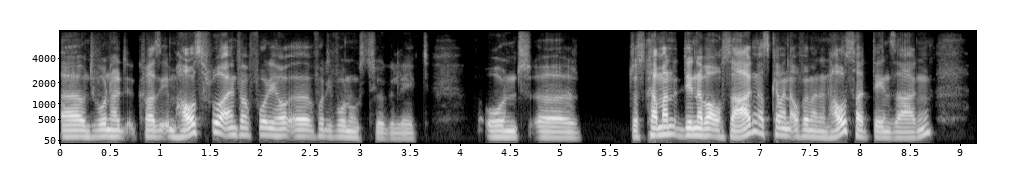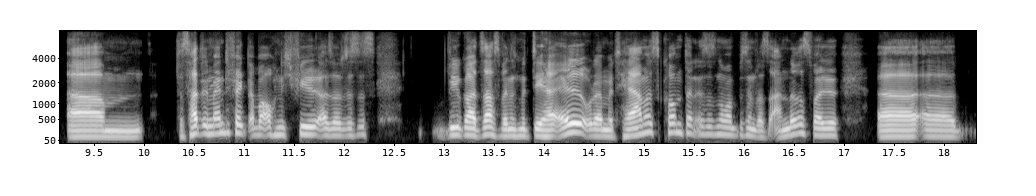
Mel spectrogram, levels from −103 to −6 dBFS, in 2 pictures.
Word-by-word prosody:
äh, 120 0 +3
und 115 -2 0
die - - -10
wurden 125 +1 +1
halt 120 -1 -4
quasi 120 -1 -1
im 120 -2 -4
Hausflur 180 - +4
einfach 150 +1 -1
vor 150 +2 -1
die 140 - -1
Hau 135 +1 0
äh, 125 -1 +2
vor 130 - -8
die 115 -1 -11
Wohnungstür 110 -4 -5
gelegt. 90 0 -10 0.6
Und, 110 -1 -2
äh, 105 -2 0 0.6
das 115 -2 -3
kann 145 -1 +4
man 160 -3 +2
denen 145 0 +5
aber 140 0 +6
auch 120 -4 +3
sagen 110 - +5
das 170 -2 -4
kann 150 - -1
man 135 - 0
auch, 120 - -3
wenn 125 - +1
man 115 - -3
'n 105 - -7
Haus 215 - +3
hat, 105 - -1
denen 105 -2 -3
sagen 105 - -3 0.5
ähm, 115 -1 +2 0.3
das 120 - -9
hat 165 +2 +5
im 170 0 -1
Endeffekt 180 +1 -2
aber 150 - -1
auch 150 - -2
nicht 150 -1 -7
viel 155 -1 0
also 135 0 -2
das 135 +1 -9
ist, 155 - -13 0.5
wie 145 - -3
du 150 - 0
grad 140 -4 +3
sagst, 155 -4 +2
wenn 130 +1 0
es 130 - -3
mit 130 -2 -5
DHL 130 +10 +5
oder 130 0 +1
mit 120 -1 -4
Hermes 155 +9 +1
kommt, 195 -1 -4
dann 175 - -5
ist 160 - -10
es 160 - -9
noch 160 - -6
mal - - -2
'n 140 - -10
bisschen 140 -2 -6
was 115 -2 -8
anderes, 160 +9 -3
weil, 140 -1 0 0.4
äh, - - -1 0.7
äh, - - -4
d - - -19
130 Hz, 240 wpm, -22 LUFS, 115-150 Hz, 0.7 s, aber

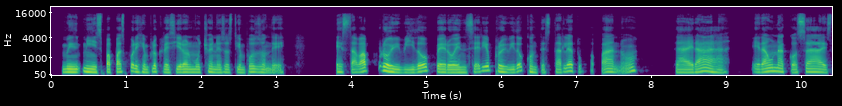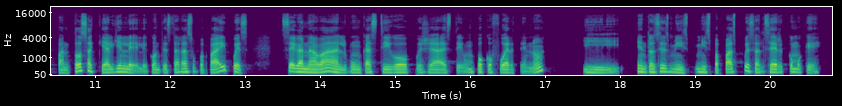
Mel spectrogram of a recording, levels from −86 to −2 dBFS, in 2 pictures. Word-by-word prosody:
mi 130 0 +4
mis 135 -5 +2
papás, 135 +1 +2
por 165 - 0
ejemplo, 140 +1 0
crecieron 130 0 +1
mucho 130 +2 -1
en 125 - 0
esos 125 0 -2
tiempos 130 +3 -1
donde 125 - -3 0.7
estaba 135 +5 +3
prohibido, 145 -1 +3
pero 125 -3 +4
en 120 0 0
serio 200 - 0
prohibido, 130 -5 +1
contestarle 130 +3 -2
a 170 - +3
tu - - -13
papá, 145 -2 -1
¿no? 150 +5 -2
O - - -8 0.5
sea, 120 -1 +1
era 130 -2 +1 0.3
era 135 +2 +2
una 160 -2 +2
cosa 135 +1 +1
espantosa 150 - 0
que 130 -4 -2
alguien 140 +3 +1
le 125 -2 0
le - - -7
contestara 125 +3 -2
a - - +2
su 145 - -8
papá - - +1
y, - - +1
pues - - -2 0.4
se - - +2
ganaba 135 +1 +5
algún 120 0 -2
castigo, 125 0 0
pues 115 - -7
ya, 120 -1 +1
este, 120 - -5
un 130 - -5
poco 130 -2 -1
fuerte, 120 -1 -1
¿no? - - -1 0.5
Y 120 -3 -4 0.2
entonces, 145 0 0
mis 125 -3 -3
mis 130 -2 -3
papás, 130 +3 +1
pues, 165 -6 -1
al 125 +2 -3
ser 130 -2 +1
como 130 -2 -3
que 120 +2 -7
130 Hz, 175 wpm, -24 LUFS, 125-145 Hz, 0.7 s, ganaba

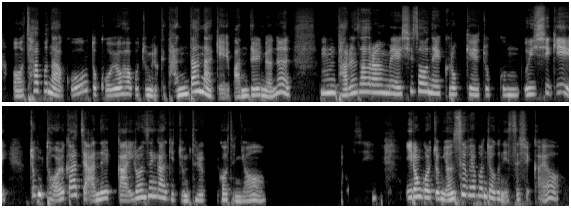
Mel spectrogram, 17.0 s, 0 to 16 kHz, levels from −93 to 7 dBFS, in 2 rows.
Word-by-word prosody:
어 155 +1 -1
차분하고 265 - 0
또 200 - -1
고요하고 195 +3 0
좀 180 -2 -1
이렇게 165 -1 -9
단단하게 200 - +3
만들면은 180 - +1 0.5
음 245 +1 +3
'다른 195 +7 0
사람의 255 -5 +2
시선에 280 0 +1
그렇게 200 -2 -2
쪼끔 185 -1 -6
의식이 215 +6 +2 0.3
좀 315 +2 +3
덜 165 - -1
가지 300 +4 0
않을까.' 185 0 +1
이런 220 +9 +1
생각이 235 -9 -1
좀 145 -3 -3
들거든요. 150 -2 -5 1.2
혹시 465 - -30 0.5
이런 250 +4 +5
걸 230 -2 +2
좀 195 -3 +2
연습해본 280 - +1
적은 200 -8 -1
있으실까요? 200 +7 -7
205 Hz, 255 characters per minute, -29 LUFS, 175-255 Hz, 1.2 s, 이런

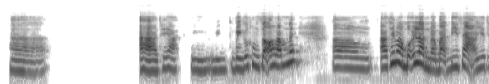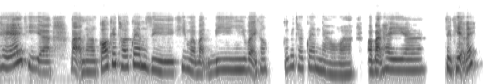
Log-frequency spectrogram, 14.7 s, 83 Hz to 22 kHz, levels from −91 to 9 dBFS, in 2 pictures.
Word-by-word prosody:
À. 195 0 -6 1.3
À, 205 -2 +6
thế 245 - -7
à? 230 -3 -2 0.2
Mình 215 0 -7
mình 220 +1 -6
mình 230 0 +1
cũng 265 - -3
không 290 -3 -2
rõ 260 +1 +7
lắm 285 +2 +4
đấy. 370 +1 +4 0.5
Ờ, 250 -1 -1 0.4
à, 255 +1 +5
thế 340 +4 +4
mà 350 -4 +7
mỗi 275 +3 +2
lần 320 -8 +7
mà 215 -1 0
bạn 215 +1 +2
đi 265 +2 -2
dạo 260 -4 +4
như 260 +2 -4
thế 255 -1 -3
ấy 335 +8 +3
thì, 240 -7 -9
à, 190 -2 -2 0.3
bạn, 215 -4 0
à, 195 0 -4
có 240 +2 +6
cái 320 +1 -1
thói 265 0 -1
quen 300 -3 +1
gì 195 -6 -3
khi 250 - -8
mà 195 -5 -5
bạn 180 +1 -7
đi 220 +2 -6
như 220 0 -4
vậy 220 - -1
không? 220 0 -10 0.2
Có 220 - -12
cái 275 +2 -10
thói 245 - -8
quen 240 -2 -7
nào 175 -5 -7
mà 165 +1 -6 0.2
mà 205 - +1
bạn 195 -1 +4
hay, 220 -2 -1
a, 215 0 -4 0.4
thực 235 -3 -4
hiện 240 - +1
ấy? 335 -2 -2
225 Hz, 220 wpm, -24 LUFS, 205-260 Hz, 1.3 s, rõ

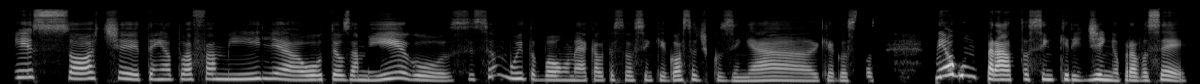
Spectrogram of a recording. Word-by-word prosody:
Que 325 +1 0
sorte 265 -4 0
tem 230 0 -4
a 230 - -4
tua 235 0 -2
família 245 -2 0
ou 210 +1 +3
os 220 - -2
teus 220 -2 -1
amigos! 205 -4 -1
Isso 235 +9 -10
é - - -7
muito 270 - -2
bom, 200 -1 -1
né. 190 -1 -2
Aquela 190 +1 -5
pessoa, 200 0 -8
assim, 195 +1 -8
que 190 0 -8
gosta 205 +5 -2
de 190 - -11
cozinhar, 175 0 -2
que 180 - -8
é - - -7
gostos 175 +1 -8 0.6
tem 350 +5 +4
algum 420 -3 +7
prato, 225 -5 +6
assim, 225 0 -1
queridinho 210 -2 +1
pra 185 +1 +1
você? 180 0 0
215 Hz, 160 wpm, -25 LUFS, 190-245 Hz, 0.6 s, algum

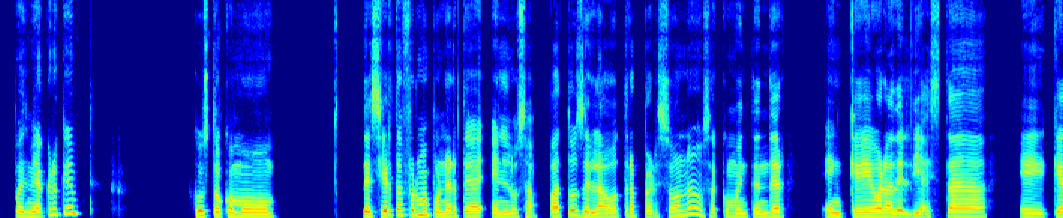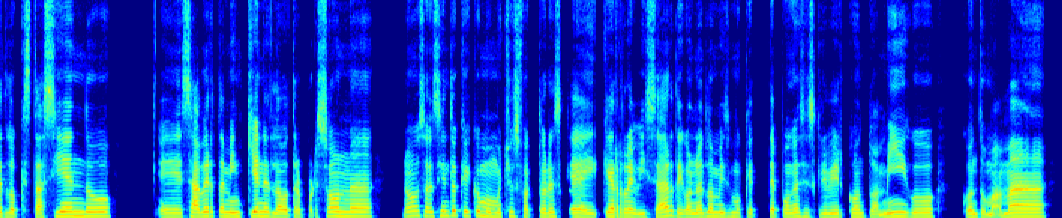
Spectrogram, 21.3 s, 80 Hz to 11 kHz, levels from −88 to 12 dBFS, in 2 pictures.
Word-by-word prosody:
Pues 220 -1 +1
mira, 205 -2 +2
creo 290 0 -4
que 345 +2 -1 1.2
justo 230 -4 +3
como 190 -2 +2 0.8
de 220 - +6
cierta 240 +6 +3
forma 265 0 +4
ponerte 215 +2 +1
en 185 0 0
los 180 0 -4
zapatos 220 +4 0
de 220 -2 +3
la 180 -1 +3
otra 225 +4 -1
persona, 230 - -2
o 280 - -4
sea, 190 -3 -6
como 185 0 -4
entender 180 +3 0 0.3
en 180 -1 0
qué 200 +3 +3
hora 195 -2 +6
del 165 -2 +2
día 175 0 0
está 210 +4 +1 0.3
eh, 180 -2 -2
qué 210 - +3
es 205 - -1
lo 180 -1 -3
que - - -15
está 170 - 0
haciendo 210 +1 +2 0.4
eh, 180 +1 -3
saber 195 +3 +3
también 195 -2 0
quién 215 +3 +3
es 205 - -1
la 175 -1 +2
otra 175 - -2
persona, 210 -1 0 0.3
¿no? 215 +2 -1
O - - -3
sea, 210 -3 -3
siento 235 +2 -1
que 225 - -2
hay - - -7
como 225 -2 0
muchos 195 +2 -5
factores 190 +1 -4
que 185 - -2
hay 175 -1 -1
que 200 - +1
revisar, 190 +3 0
digo, 175 -1 -1
no 175 +1 0
es 185 - -6
lo 200 - +1
mismo 190 -1 -4
que 175 - -9
te 180 - -5
pongas 185 +2 -3
a - - -8
escribir 175 0 -4
con 180 -1 -3
tu 150 - -5
amigo, 190 +3 -1 0.2
con 165 -1 -3
tu 150 - -5
mamá, 195 +4 +3
195 Hz, 200 wpm, -22 LUFS, 185-215 Hz, 1.2 s, de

